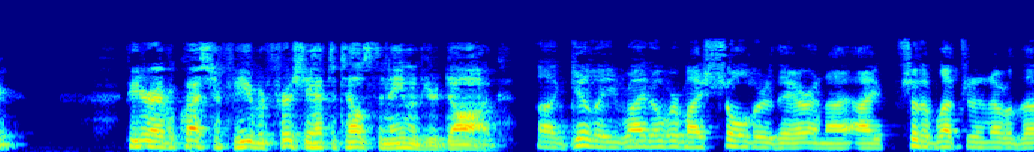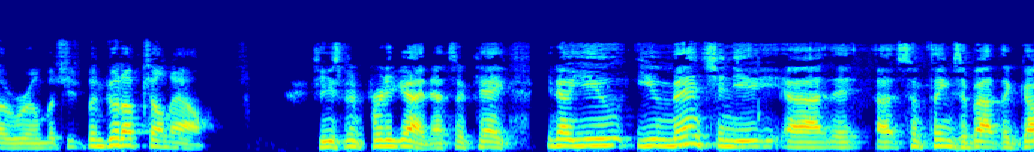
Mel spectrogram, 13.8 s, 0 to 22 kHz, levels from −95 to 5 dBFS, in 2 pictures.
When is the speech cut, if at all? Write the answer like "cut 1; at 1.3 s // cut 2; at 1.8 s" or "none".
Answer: none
